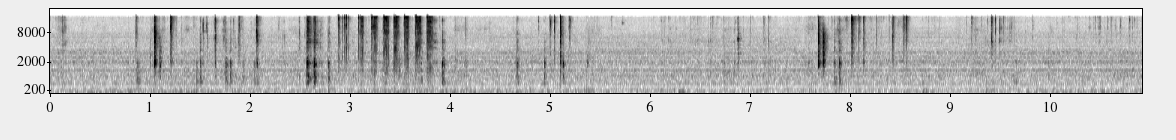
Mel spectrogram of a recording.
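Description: Small metal parts of a Mamiya Six Automat camera being handled and a small screwdriver set to its top-plate screws. The sound is light scattered clicks and taps, with a quick run of rapid clicks a few seconds in and a shorter cluster near the end.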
